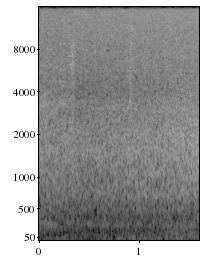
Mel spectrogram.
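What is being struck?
Nothing is struck.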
